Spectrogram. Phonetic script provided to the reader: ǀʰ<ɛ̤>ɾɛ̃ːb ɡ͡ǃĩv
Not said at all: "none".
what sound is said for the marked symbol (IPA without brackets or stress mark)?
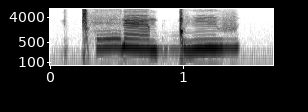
ɛ̤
